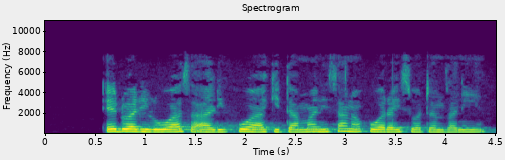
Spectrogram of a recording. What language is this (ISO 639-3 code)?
swa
